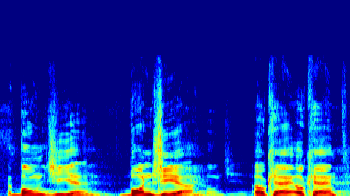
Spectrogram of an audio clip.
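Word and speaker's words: bom dia: easy what's a what's a good morning it's Bonia Bonia Bon okay okay how about uh how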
